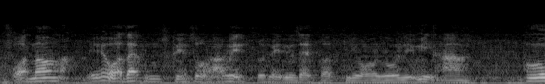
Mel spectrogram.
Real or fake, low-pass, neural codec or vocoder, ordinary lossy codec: fake; 7.2 kHz; codec, 16 kHz, 2 kbps, FunCodec, trained on LibriTTS, 25 frames a second; none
